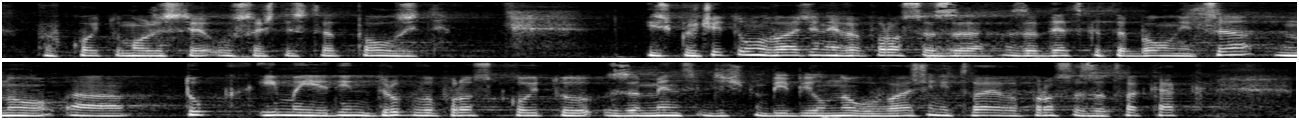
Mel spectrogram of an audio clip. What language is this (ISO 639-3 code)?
bul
